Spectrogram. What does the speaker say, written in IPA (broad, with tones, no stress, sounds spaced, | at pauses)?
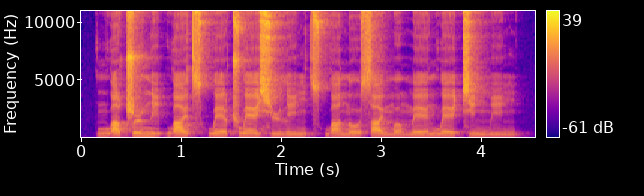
n̪ w ä˧˥ ʈ͡ʂ ɻ̩˥ n̪ i˧˥ p w a˧˥ ɪ̯ t͡sʰ w e˧˥ ɪ̯ ʈ͡ʂ w e˥ ɪ̯ ɕ y˨˩ l i˧˥ ŋ t͡sʰ w a˧˥ n o˨˩ ʊ̯ s a˥˧ ɪ̯ m ɤ˥˩ m e˥ ɪ̯ n̪ w e˥˧ ɪ̯ t͡ɕ i˥˧ ŋ m i˥˩ ŋ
